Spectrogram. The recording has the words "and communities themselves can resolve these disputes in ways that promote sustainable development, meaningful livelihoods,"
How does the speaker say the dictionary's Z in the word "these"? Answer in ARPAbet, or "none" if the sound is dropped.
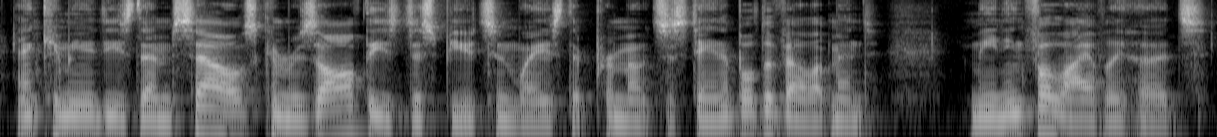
Z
